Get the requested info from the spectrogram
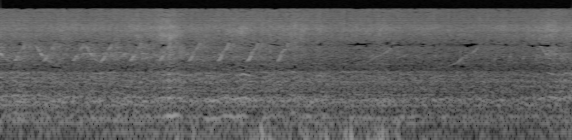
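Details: Honey bee hive in Mt. Perry, Ohio, opened during a varroa mite treatment check, producing a thick continuous buzz with small surges and a run of faint repeated high chirps early on.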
